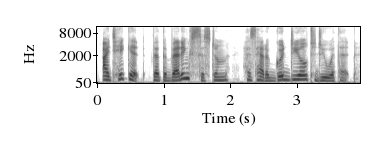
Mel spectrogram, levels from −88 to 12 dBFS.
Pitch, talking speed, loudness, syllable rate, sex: 205 Hz, 245 wpm, -20 LUFS, 5.3 syllables/s, female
